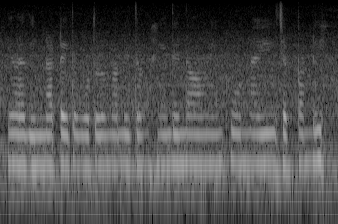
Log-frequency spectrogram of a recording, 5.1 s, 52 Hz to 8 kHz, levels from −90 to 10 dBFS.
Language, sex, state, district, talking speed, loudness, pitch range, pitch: Telugu, female, Andhra Pradesh, Srikakulam, 95 wpm, -34 LUFS, 190-195 Hz, 195 Hz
